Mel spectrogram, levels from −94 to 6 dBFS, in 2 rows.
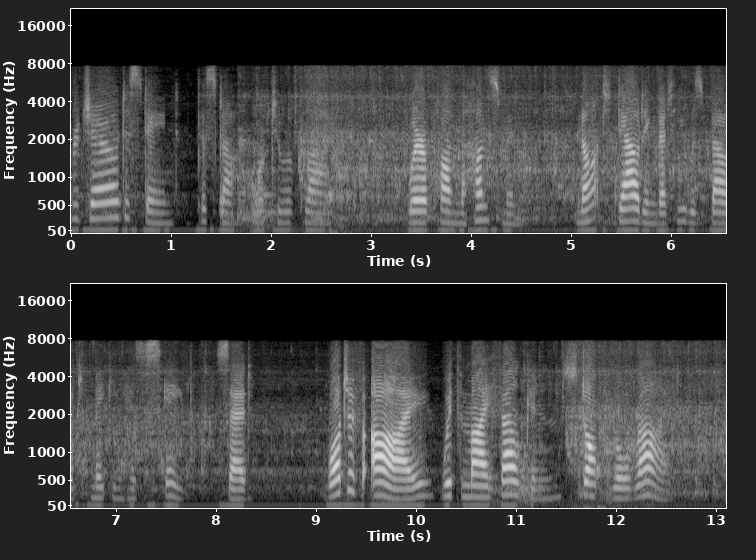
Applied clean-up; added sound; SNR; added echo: none; Toilet flush; 18 dB; none.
